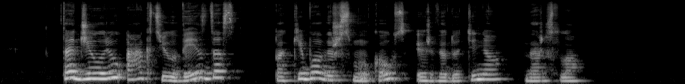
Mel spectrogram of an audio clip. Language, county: Lithuanian, Panevėžys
